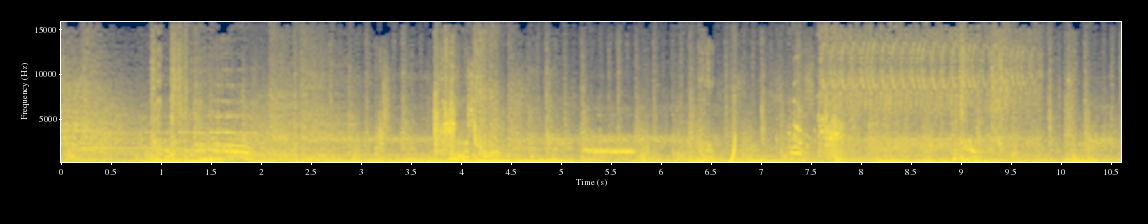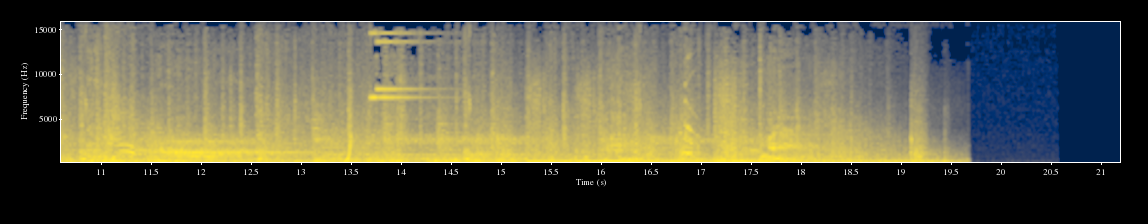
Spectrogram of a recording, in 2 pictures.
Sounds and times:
Music: 0.0 - 19.8
Speech: 1.0 - 2.1, 17.6 - 18.2.

